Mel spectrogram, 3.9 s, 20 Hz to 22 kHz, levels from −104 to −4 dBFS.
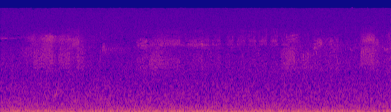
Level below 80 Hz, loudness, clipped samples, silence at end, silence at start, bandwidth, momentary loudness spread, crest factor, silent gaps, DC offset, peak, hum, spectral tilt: -56 dBFS; -54 LUFS; under 0.1%; 0 s; 0 s; 16.5 kHz; 3 LU; 14 dB; none; under 0.1%; -38 dBFS; none; -3.5 dB/octave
